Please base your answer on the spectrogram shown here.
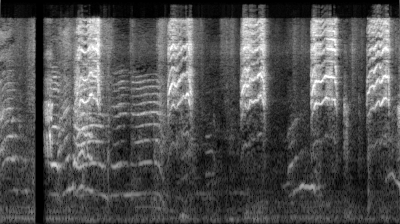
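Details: Loud song from a young long-tailed shrike in the 'full isian' style: harsh, raspy bursts repeated roughly once a second, alternating with softer whistled slurs. A brief silent gap comes near the start.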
